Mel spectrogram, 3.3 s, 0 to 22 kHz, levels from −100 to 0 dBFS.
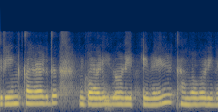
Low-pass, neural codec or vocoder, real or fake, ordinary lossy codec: none; codec, 16 kHz, 1 kbps, FreqCodec, smaller model; fake; none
